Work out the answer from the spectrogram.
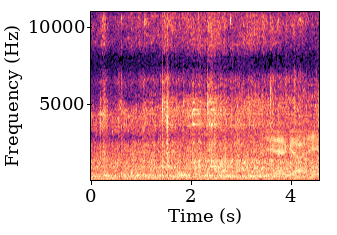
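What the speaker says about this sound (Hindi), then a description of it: "ये देखें जी PH20 8322 ज़बरदस्त लोकोमोटिव।" Pakistan Railways locomotive PH20 8322 hauls the Millat Express through Samanabad railway station, a loud, steady, close rumble of engine and wagons that fills the whole stretch without letup.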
